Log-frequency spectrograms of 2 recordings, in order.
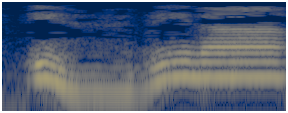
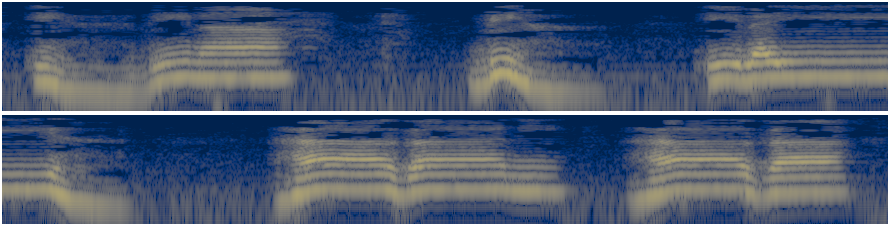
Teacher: تخرج هذه الهاء من أقصى الحلق وليس من الصدر وليس من القصبة الهوائية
